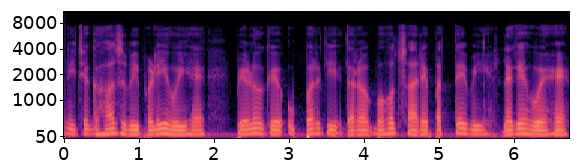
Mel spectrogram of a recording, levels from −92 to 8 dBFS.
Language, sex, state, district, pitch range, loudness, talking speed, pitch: Hindi, male, Uttar Pradesh, Jyotiba Phule Nagar, 110-120 Hz, -21 LUFS, 160 wpm, 110 Hz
